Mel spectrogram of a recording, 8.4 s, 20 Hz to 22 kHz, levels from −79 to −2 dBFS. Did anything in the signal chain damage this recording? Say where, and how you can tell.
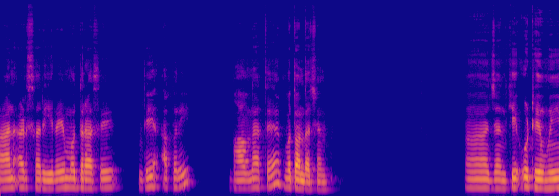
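No, nothing in the chain from capture to playback has left any audible damage on this speech recording.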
